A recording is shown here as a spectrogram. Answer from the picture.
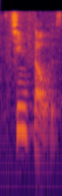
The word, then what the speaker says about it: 青島: 特にチンタオですね、青島と書いてチンタオですね、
